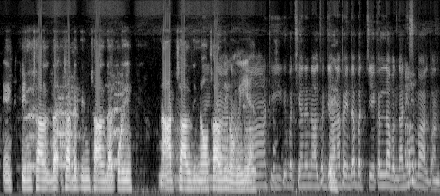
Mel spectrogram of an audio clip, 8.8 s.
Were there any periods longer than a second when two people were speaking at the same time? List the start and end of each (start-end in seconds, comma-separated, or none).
3.5-5.1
